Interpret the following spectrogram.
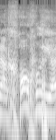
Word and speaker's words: cochlea: His cochlea doesn't work?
